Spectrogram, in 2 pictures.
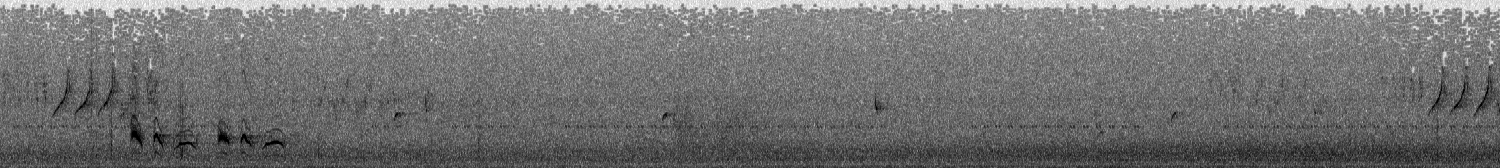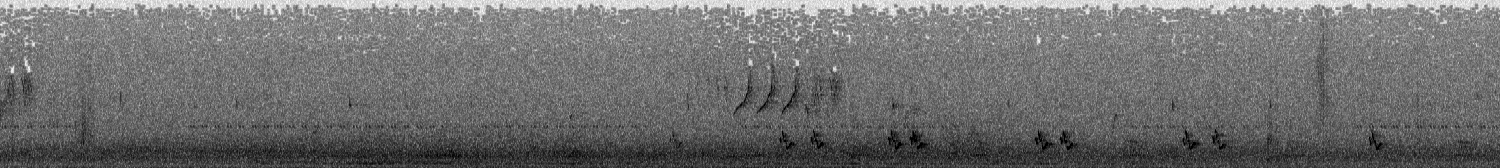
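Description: Small birds chirping in short bursts and quick high trills, over a steady low rumble that slowly grows louder toward the last third.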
